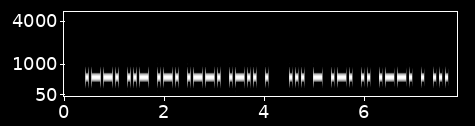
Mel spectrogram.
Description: Morse code, heard as a keyed tone, about 20 wpm, 600 Hz. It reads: PURPLE STRIPES
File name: the old man and the sea part 2 20wpm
